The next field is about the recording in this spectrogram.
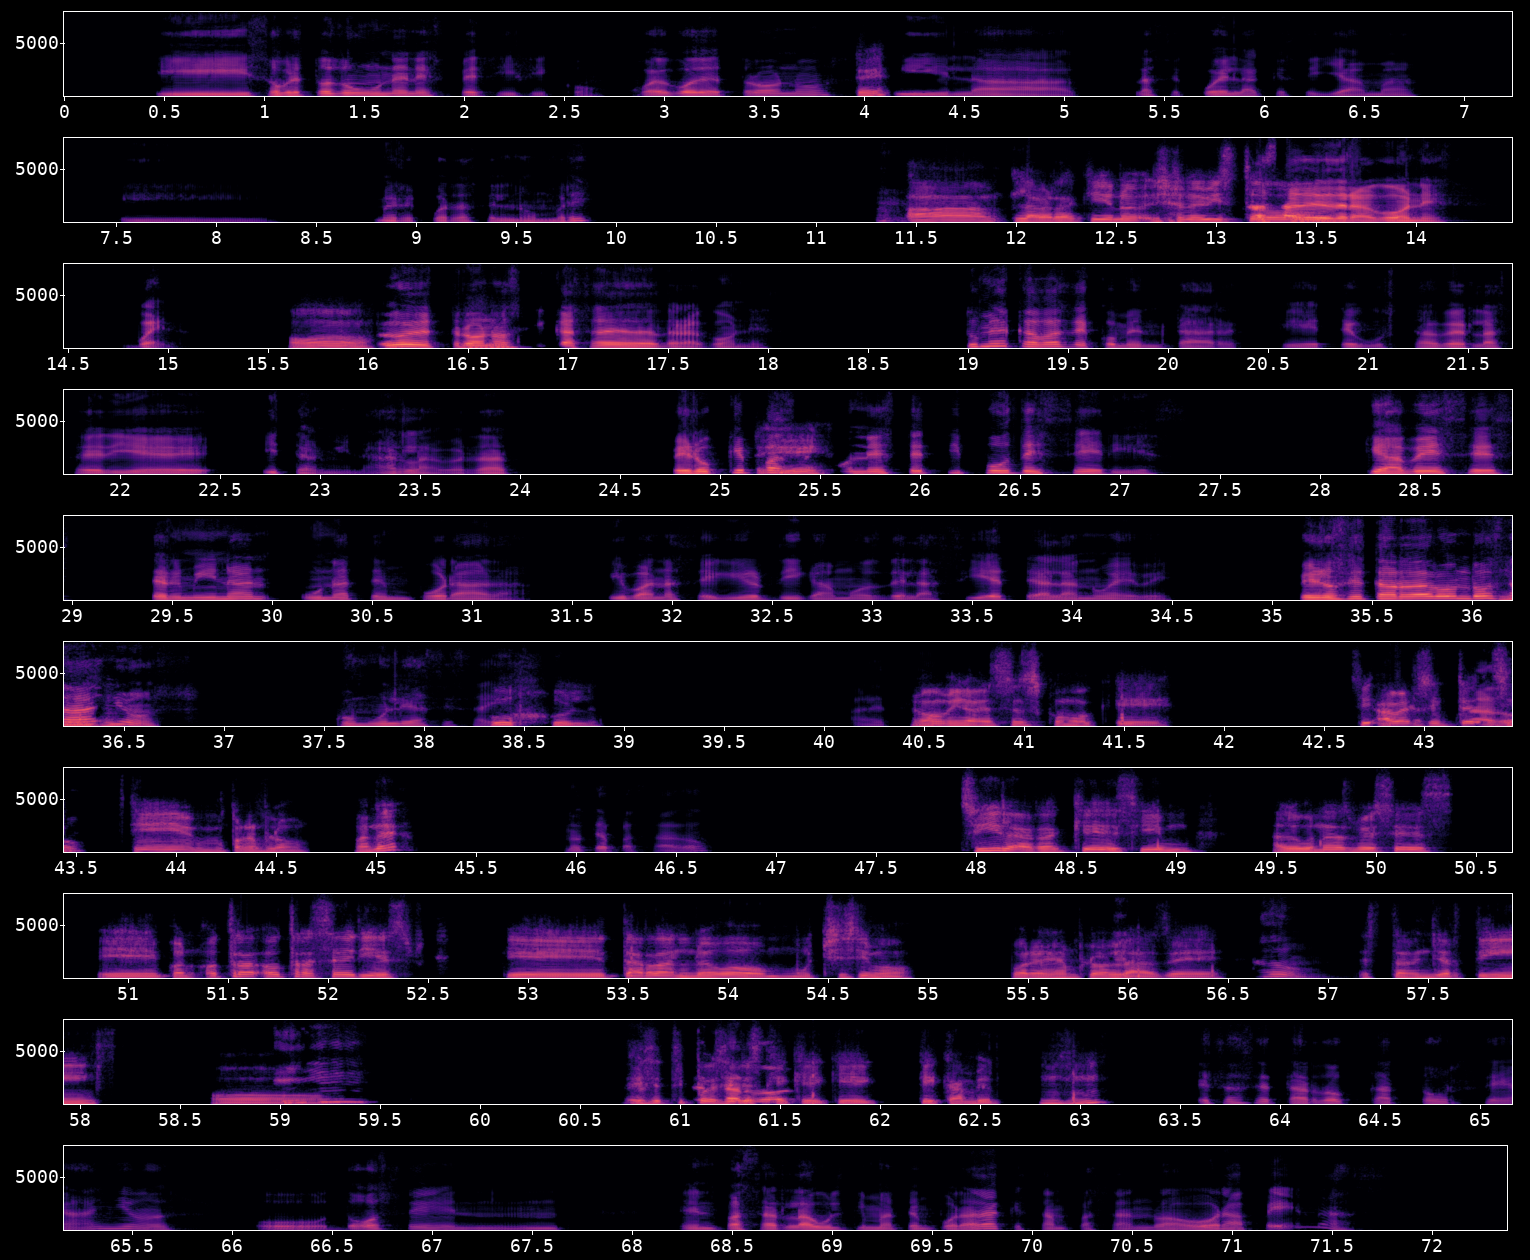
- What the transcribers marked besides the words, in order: throat clearing; chuckle; tapping; unintelligible speech
- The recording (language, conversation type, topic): Spanish, podcast, ¿Cómo eliges qué ver en plataformas de streaming?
